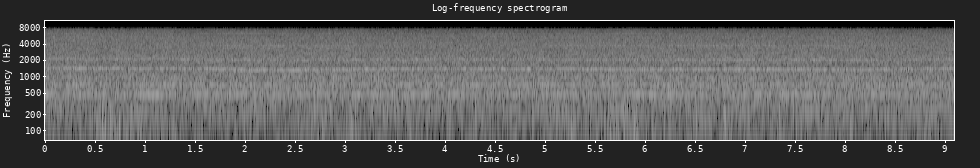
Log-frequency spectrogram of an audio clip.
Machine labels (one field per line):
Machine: fan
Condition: normal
